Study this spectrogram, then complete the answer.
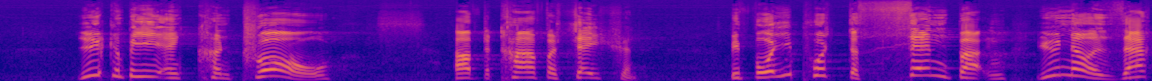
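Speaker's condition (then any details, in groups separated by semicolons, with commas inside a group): Deafness; needs names repeated several times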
